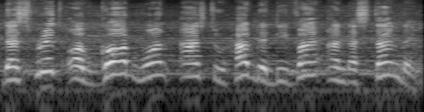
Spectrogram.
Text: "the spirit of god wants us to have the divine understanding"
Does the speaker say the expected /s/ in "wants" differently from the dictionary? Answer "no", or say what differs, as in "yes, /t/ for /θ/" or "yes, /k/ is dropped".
yes, /s/ is dropped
